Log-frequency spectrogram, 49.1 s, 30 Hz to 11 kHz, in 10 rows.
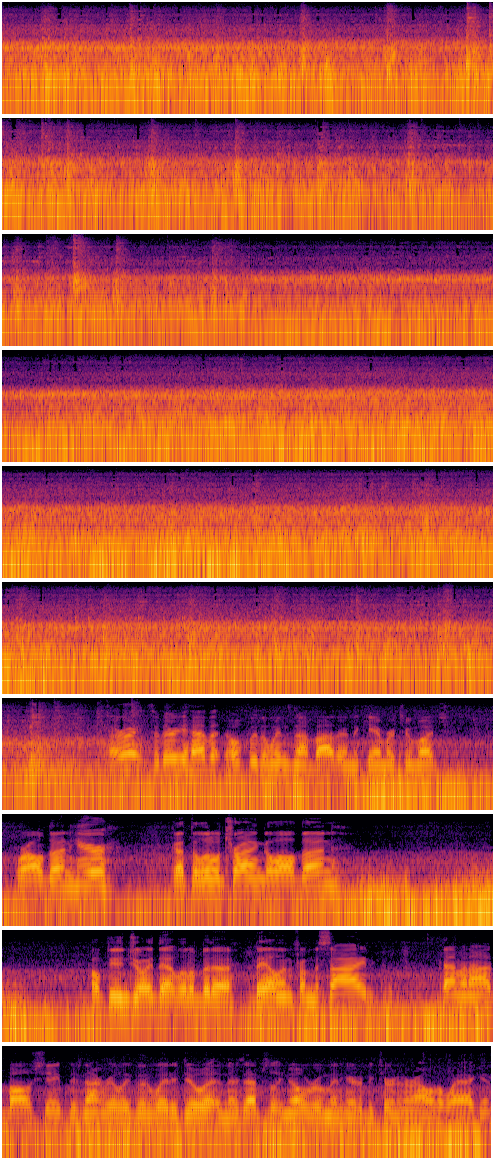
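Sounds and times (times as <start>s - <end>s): baler clattering and clicking: 0.0s - 12.4s, 13.1s - 33.8s
tractor engine rumble: 0.0s - 49.0s
wind buffeting microphone: 0.0s - 49.0s.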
